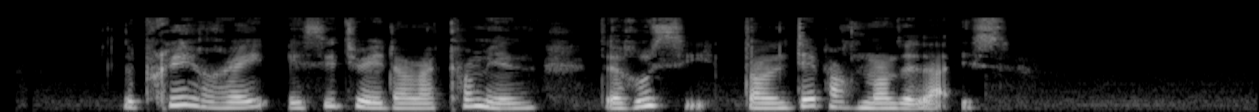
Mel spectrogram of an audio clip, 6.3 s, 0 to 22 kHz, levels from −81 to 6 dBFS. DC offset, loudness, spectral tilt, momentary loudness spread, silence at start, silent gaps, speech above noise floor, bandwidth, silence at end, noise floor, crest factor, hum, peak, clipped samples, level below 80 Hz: under 0.1%; -21 LUFS; -6.5 dB/octave; 12 LU; 0.6 s; none; 39 dB; 11.5 kHz; 1.3 s; -59 dBFS; 18 dB; none; -2 dBFS; under 0.1%; -70 dBFS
